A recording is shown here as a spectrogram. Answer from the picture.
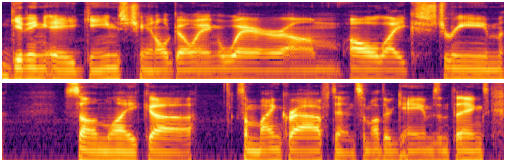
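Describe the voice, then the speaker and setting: A man's fairly low pitch at a very slow pace. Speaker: toy review streamer. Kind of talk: casual live stream gameplay chat. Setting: live stream. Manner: loud; halting, many fillers.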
